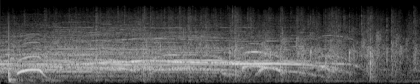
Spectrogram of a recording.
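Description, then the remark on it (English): A crowd cheers and shouts loudly and continuously, with whoops and rising yells over a dense wash of applause that holds steady before tapering slightly at the end. “Come on, straight from the crowd. Make some fucking noise.”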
